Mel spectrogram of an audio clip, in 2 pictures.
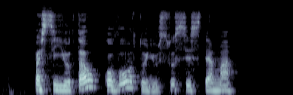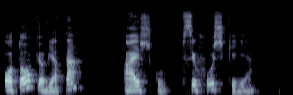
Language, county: Lithuanian, Klaipėda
